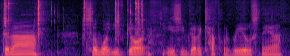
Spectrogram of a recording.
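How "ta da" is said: proud, louder, higher flourish; ta-da reveal. Real, not acted. Showing viewers the restored reels, a proud ta-da. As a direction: show off the finished reels.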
